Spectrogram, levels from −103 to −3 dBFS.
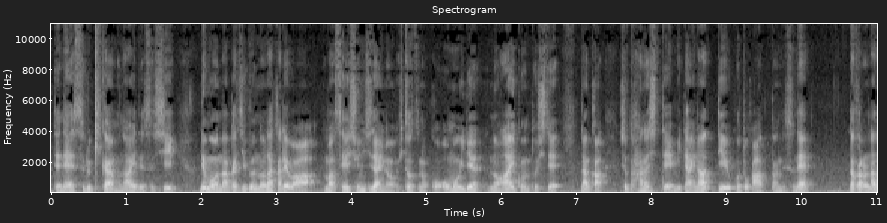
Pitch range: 90-145 Hz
